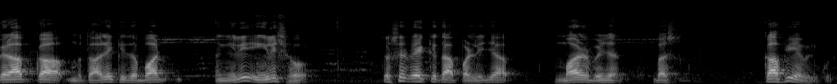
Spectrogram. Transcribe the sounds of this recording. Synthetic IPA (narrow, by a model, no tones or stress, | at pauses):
ɐɡəɾaːpkamʊt̪aːlːɪkːizɐbaːnɪ̃ŋɡlɪɪ̃ŋɡlɪʃɦoː | t̪osɪɾfeːkːɪt̪aːb̚pɐɽlid͡ʒaː | maːɾəlʋɪʒən | bɐs | kaːfiɦɛbɪ̰lkʊ̰l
